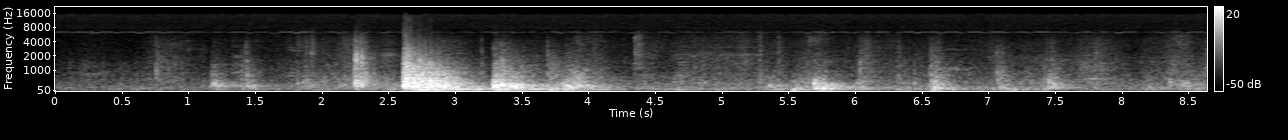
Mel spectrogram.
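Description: Bodies hitting a carpeted floor in a staged bar fight. A heavy crash of a tackle comes about two and a half seconds in, and is the loudest sound. Scattered thuds and scuffling from grappling on the floor follow.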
